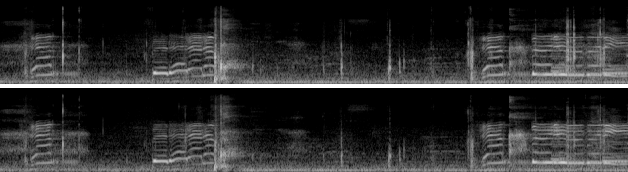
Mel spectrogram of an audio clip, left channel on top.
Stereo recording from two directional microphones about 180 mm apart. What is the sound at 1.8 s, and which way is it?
Music, 20° left (ahead or behind).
